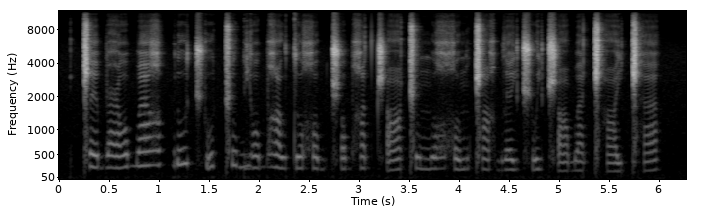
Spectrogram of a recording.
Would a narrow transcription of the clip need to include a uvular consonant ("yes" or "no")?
yes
